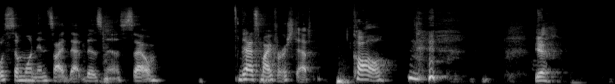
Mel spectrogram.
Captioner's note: laughs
